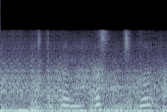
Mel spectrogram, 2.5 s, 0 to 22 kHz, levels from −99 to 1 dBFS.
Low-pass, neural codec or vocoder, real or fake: 7.2 kHz; codec, 16 kHz, 1.1 kbps, Voila-Tokenizer; fake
